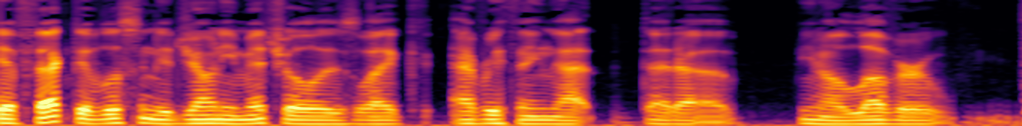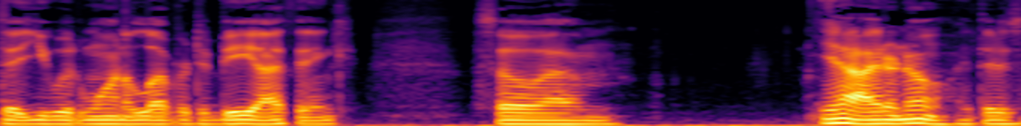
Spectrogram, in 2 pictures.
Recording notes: crammed ourselves into his tour van after soundcheck with a hot cup of tea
